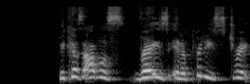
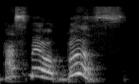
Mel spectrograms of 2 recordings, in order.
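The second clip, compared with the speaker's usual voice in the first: slow teasing; 2 semitones higher, much slower than usual. Real, not acted. Teasing joke.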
